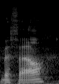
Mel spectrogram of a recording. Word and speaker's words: Bithell: So Subsurface Circular, it's from the maker of Thomas Was Alone, Mike Bethel, and his game company, Bethel Games. It's spelled Bithell, which is really cool.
